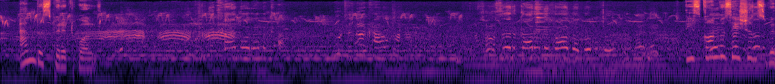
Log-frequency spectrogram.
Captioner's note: birds chirpping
